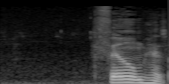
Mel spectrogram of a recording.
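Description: A young man raps loudly.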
